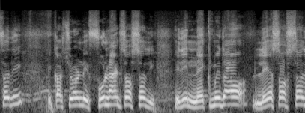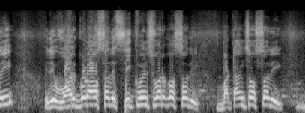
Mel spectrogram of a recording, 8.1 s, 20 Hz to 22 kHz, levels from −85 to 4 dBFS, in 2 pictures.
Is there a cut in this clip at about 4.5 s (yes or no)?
no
